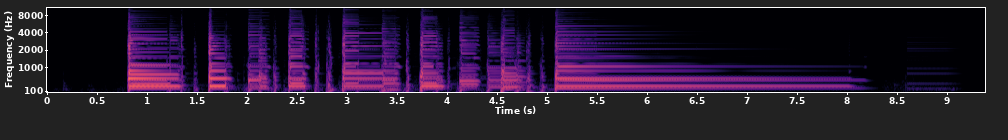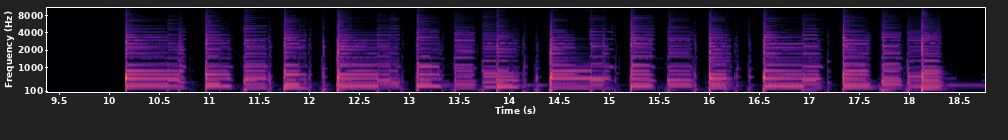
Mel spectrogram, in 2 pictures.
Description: lexicon fw810s guitare dry fx; lexicon ionix

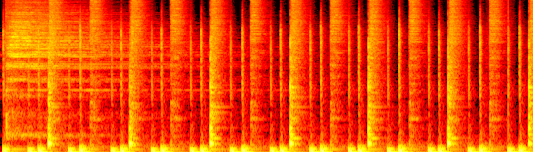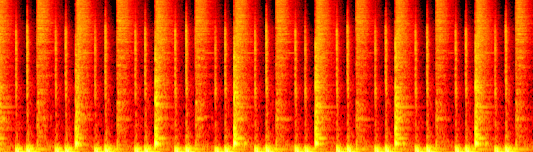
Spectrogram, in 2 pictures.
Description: batterie phase kick oh reglage q high; little labs ipb

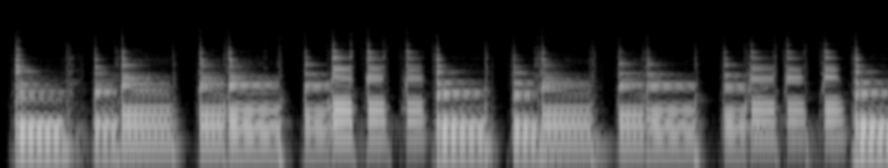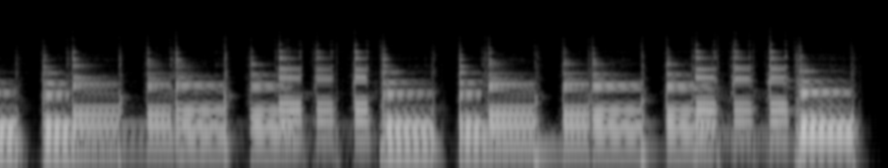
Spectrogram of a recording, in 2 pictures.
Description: réglage plat médiator, Bass; smpro

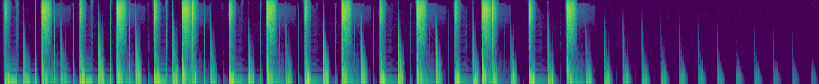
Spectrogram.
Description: basse ping pong, delay; fxstory delay

